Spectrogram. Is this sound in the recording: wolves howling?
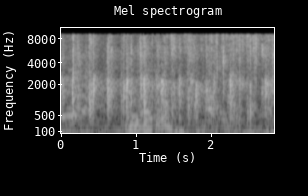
no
